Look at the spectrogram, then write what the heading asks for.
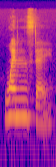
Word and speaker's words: Wednesday: not pronouncing the D in Sandwich I'm just pronouncing the consonant n sound before it try it with me one more time Wednesday handsome sandwich and addy can be very quiet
